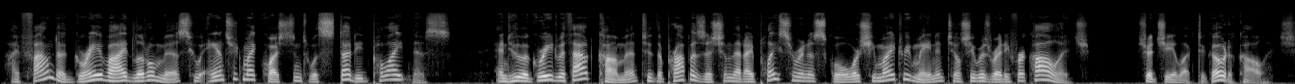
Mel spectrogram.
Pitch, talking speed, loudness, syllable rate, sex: 155 Hz, 210 wpm, -19 LUFS, 6.0 syllables/s, male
